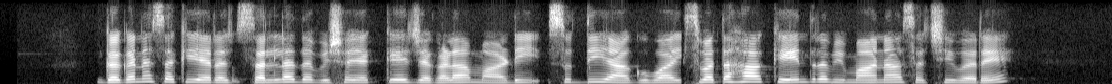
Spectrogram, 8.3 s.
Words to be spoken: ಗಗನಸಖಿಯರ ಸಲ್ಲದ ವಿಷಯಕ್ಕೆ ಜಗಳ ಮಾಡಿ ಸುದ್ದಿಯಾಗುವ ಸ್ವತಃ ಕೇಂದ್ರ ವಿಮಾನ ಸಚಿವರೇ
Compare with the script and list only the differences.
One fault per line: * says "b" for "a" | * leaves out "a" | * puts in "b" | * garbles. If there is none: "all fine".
all fine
